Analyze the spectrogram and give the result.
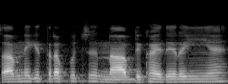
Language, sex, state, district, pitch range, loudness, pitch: Hindi, male, Uttar Pradesh, Shamli, 125-140 Hz, -19 LUFS, 130 Hz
